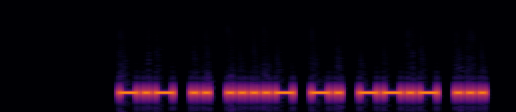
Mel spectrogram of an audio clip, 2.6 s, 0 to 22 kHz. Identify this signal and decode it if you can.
Morse code, heard as a keyed tone, about 40 wpm, 700 Hz. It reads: KI4NQS
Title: USA Call Signs - 6 Characters - 4x Character Spacing - 40wpm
